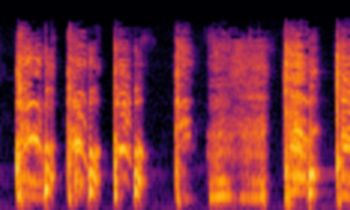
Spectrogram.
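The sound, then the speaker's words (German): A string of about seven harsh coughs in quick succession, with one longer raspy, strained cough in the middle, loud and unaccompanied by speech. “guck mal, dann musst du schon husten, weil das, das kannst du selbst gar nicht fassen, diese ganze Arbeit, ja.”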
